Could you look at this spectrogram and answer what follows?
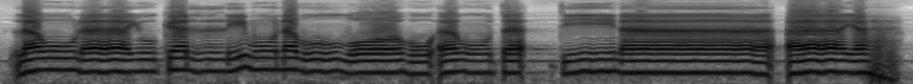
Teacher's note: Yukallimunallahu, hati-hati jangan menebalkan di sini lafal nanya, jangan nallah, tapi na tipis, baru Allah yang tebal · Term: lam tafkhim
